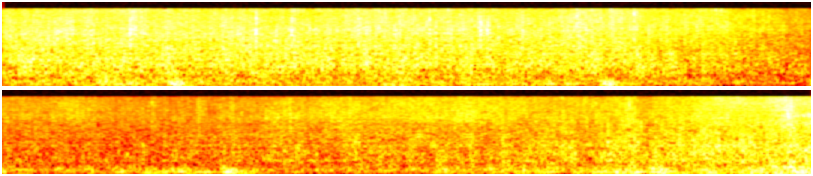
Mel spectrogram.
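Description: Heavy rain pelts a car's windshield.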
